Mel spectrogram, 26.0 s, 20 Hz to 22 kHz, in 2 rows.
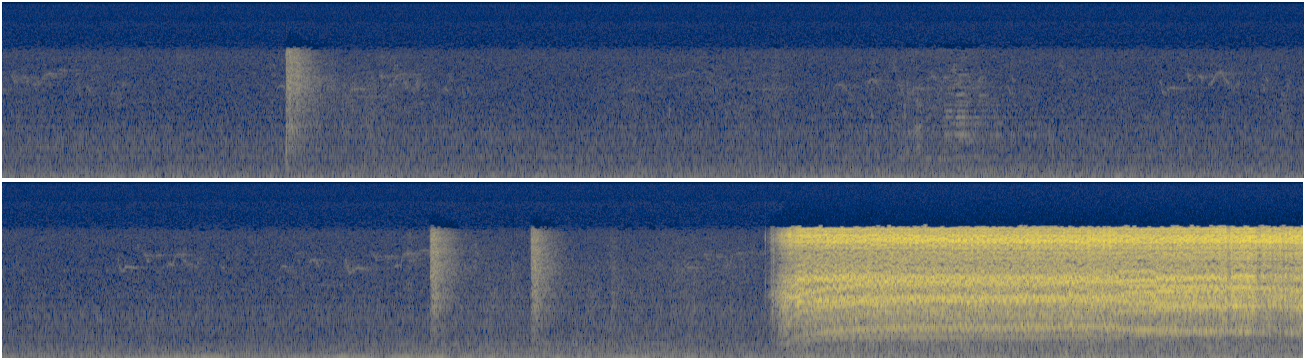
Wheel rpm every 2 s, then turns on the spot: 0, 0, 0, 0, 0, 0, 0, 0, 0, 0, 60, 160, 160.
none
